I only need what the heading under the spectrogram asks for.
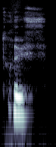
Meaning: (noun) 1. truffle (edible fungi) 2. chocolate truffle 3. nose of a dog; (verb) inflection of truffer: 1. first/third-person singular present indicative/subjunctive 2. second-person singular imperative
- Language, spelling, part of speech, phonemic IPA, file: French, truffe, noun / verb, /tʁyf/, Fr-truffe.ogg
